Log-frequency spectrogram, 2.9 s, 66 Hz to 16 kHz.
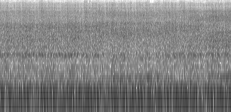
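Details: Built 2JZ-GTE in a 1995 Toyota Supra at a lumpy idle with an uneven low thump about three times a second and one beat missing. A dead cylinder; the car was hesitating before this.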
